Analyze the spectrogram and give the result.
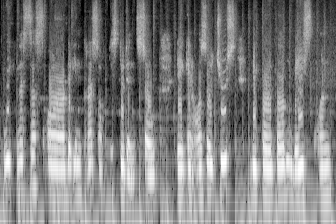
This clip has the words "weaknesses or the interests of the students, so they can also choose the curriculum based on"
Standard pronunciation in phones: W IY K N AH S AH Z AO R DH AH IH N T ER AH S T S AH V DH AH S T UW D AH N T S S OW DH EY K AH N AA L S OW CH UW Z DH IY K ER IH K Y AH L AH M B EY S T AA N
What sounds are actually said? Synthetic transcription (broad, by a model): W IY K N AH S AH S AO R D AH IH N T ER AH S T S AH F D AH S T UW D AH N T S S OW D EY K AH N AA L S OW CH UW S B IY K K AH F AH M B EY S T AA N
